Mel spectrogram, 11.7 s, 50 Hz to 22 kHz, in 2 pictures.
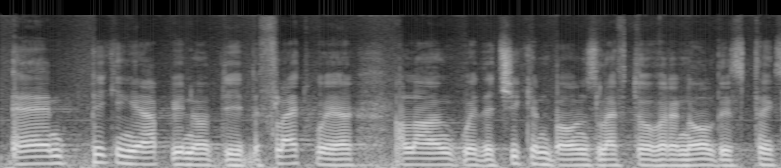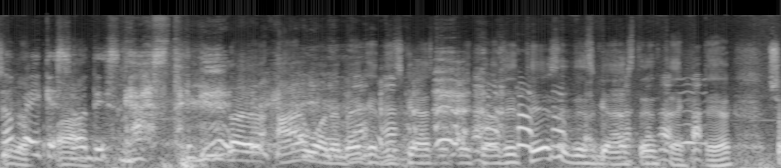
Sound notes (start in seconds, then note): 7.0 laughs; 7.1 audience laughs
